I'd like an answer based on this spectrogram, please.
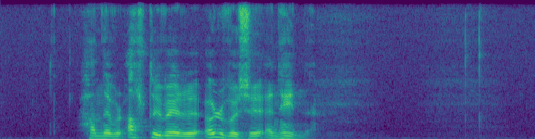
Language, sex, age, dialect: Faroese, male, 36-60, Norðuroyggjar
